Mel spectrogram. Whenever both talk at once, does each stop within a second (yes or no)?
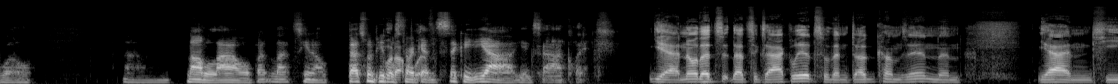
yes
